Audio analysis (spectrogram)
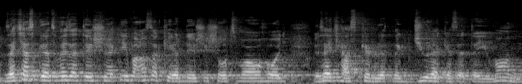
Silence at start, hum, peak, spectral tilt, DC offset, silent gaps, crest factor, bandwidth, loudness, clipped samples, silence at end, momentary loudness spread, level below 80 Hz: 0 s; none; -2 dBFS; -6 dB/octave; 0.1%; none; 16 dB; 13.5 kHz; -19 LUFS; under 0.1%; 0 s; 7 LU; -46 dBFS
